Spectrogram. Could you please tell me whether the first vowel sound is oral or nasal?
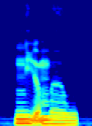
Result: oral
